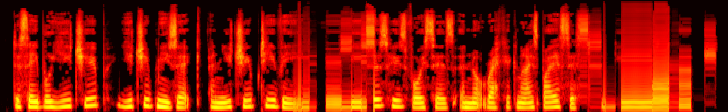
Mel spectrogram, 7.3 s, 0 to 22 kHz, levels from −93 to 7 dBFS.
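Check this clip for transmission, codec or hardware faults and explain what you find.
Two bursts of robotic sound from repeated short buffers: 2.94–3.74 s, just before "whose voices", and 5.81–7.28 s, after "not recognized by". Audio likely arrived too seldom, so roughly 10.7 ms snippets were replayed in place of most, then all, of the real signal. The speech becomes a rigid, metallic 93.8 Hz buzz.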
